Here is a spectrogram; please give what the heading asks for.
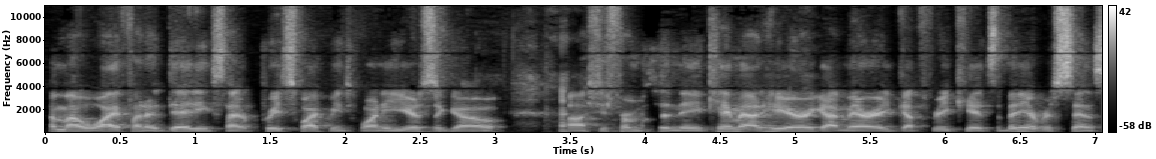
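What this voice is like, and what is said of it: American accent. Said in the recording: “probably got the accent. I'm from the U.S. originally”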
